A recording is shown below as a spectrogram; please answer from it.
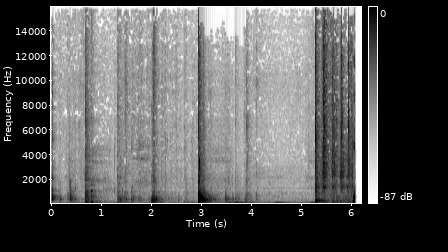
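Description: A steel spoon clinking against a steel pan of water as it is stirred: a few scattered knocks, the loudest about three seconds in.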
